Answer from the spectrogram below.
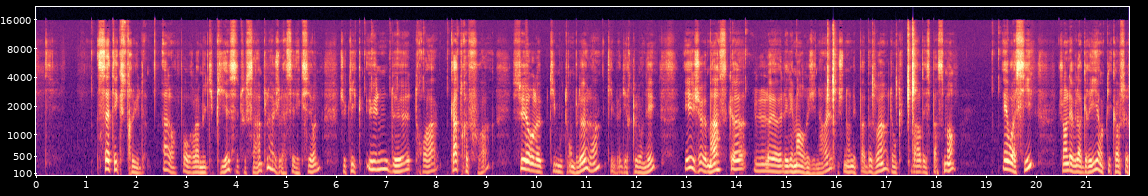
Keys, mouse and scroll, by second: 1.0 click, 6.5 click, 7.0 click, 7.5 click, 8.1 click, 13.8 click, 17.4 space, 19.0 click.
